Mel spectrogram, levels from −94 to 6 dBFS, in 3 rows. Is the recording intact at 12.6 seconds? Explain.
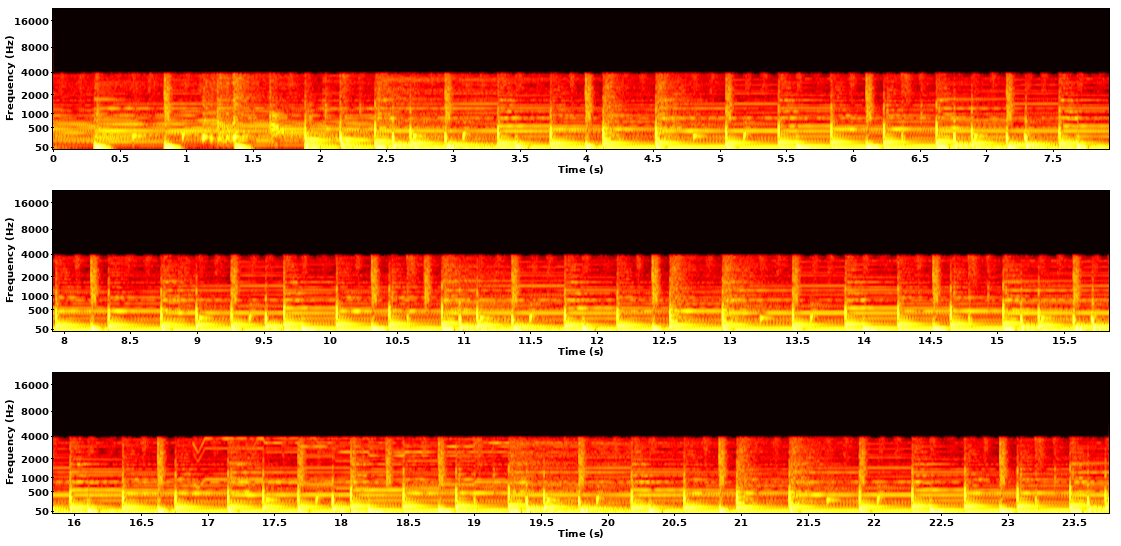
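Yes, at 12.6 seconds the audio plays through cleanly, with no dropout, click, distortion or other fault at that moment.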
